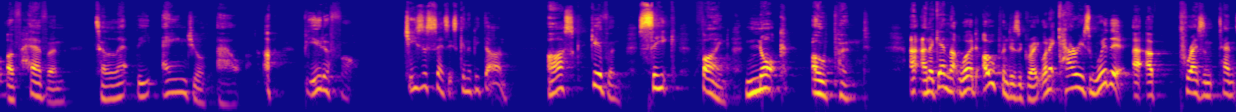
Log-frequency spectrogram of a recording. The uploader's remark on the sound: This sermon was preached at Welcome Baptist Church on Sunday.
